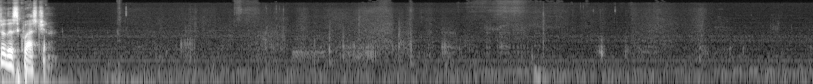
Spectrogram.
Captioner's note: pause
